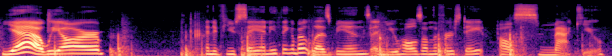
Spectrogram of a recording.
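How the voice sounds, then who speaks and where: A woman's voice: medium pitch, normal speed, noisy background, natural voice. A woman playing a sassy, casual survivor in her twenties in an audio drama, playful and blunt. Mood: wry.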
